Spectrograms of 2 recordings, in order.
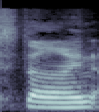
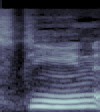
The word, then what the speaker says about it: Stein: But just for the record, I thought I'd mention it's Stein. I don't know why it's Stein, really. So in the United States, S-T-E-I-N is usually pronounced Steen, and I don't know why.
